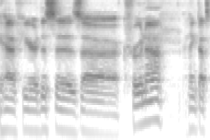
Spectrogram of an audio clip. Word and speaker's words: Krvna: it's spelled k-r-v-n-a so usually when it's like that it's usually pronounced croona and then they just add the V instead of the U but like I said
